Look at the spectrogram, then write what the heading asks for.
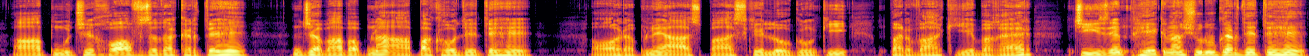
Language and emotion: Urdu, fearful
